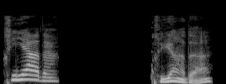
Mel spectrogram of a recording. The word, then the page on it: giada: Dutch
